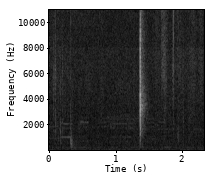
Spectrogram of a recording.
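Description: Two short clicks at a writing desk: a faint one near the start and a sharp, much louder one just past the middle.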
